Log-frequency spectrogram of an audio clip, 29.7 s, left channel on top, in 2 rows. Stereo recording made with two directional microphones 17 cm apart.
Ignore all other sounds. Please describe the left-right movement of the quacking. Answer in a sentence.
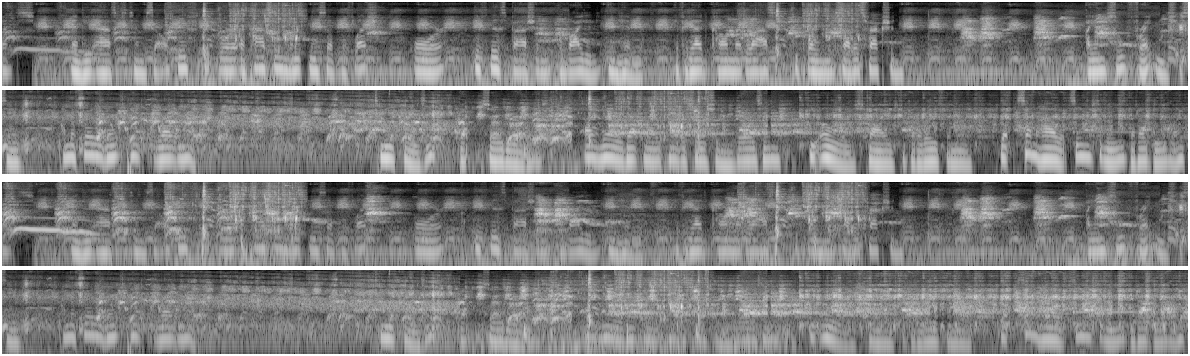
In this clip you hear the quacking move to the right.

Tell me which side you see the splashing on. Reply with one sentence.
In this clip you hear the splashing on the right.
